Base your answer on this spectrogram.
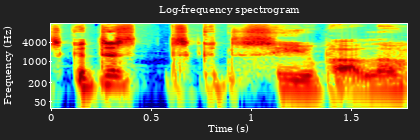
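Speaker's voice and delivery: effortful, strained, hushed deep voice squeezed from inside. Greeting Pablo at the start of the episode, in a straining voice. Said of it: "You sound like you're straining".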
